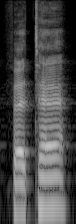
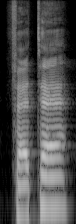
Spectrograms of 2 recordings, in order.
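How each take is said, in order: No difference in how they are said.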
